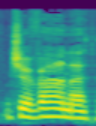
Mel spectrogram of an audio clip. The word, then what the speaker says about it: Giovanna: I probably would have said I was speaking to Giovanna Fletcher, but she very helpfully put a little post up saying that it's Giovanna to rhyme with Savannah.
